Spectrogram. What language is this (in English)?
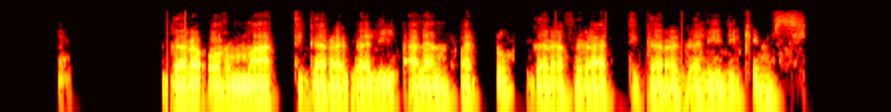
Oromo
